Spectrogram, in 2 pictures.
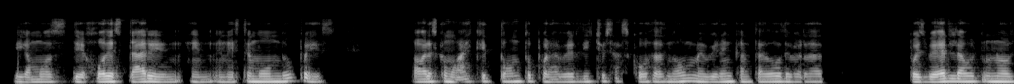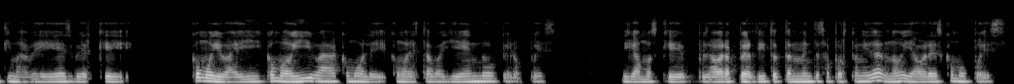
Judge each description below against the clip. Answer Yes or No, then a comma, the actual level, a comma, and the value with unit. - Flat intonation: Yes, narrow, 1.3 semitones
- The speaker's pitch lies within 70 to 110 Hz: No, low, 125 Hz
